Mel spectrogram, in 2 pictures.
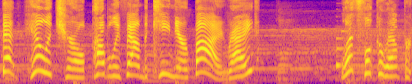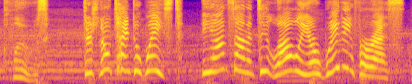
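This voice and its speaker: A woman voicing a tiny, chatty, cheeky fairy companion in a video game, with a squeaky childlike voice. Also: lively intonation, moderate pace, over loud music. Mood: exasperated, musing. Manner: exclamatory, informal, speaks of self in third person. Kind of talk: video game character acting.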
